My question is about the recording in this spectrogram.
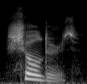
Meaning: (noun) 1. plural of shoulder 2. The two shoulders and the upper portion of the back 3. Capacity for bearing a task or blame; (verb) third-person singular simple present indicative of shoulder
- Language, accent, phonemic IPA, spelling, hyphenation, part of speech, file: English, US, /ˈʃoʊldɚz/, shoulders, shoul‧ders, noun / verb, En-us-shoulders.ogg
